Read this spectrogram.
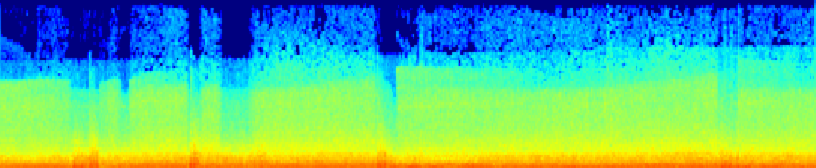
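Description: Gear changes cut a racing car engine's roar with short sharp pops.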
